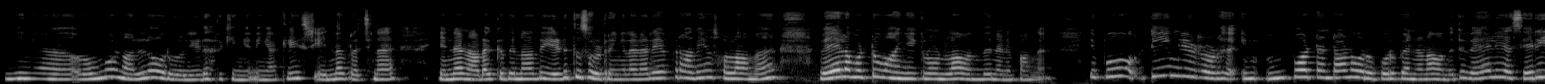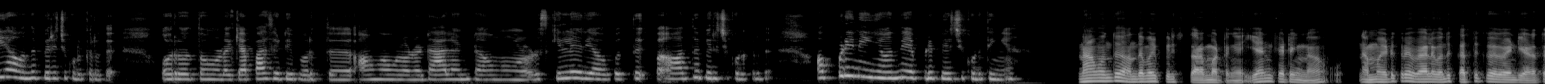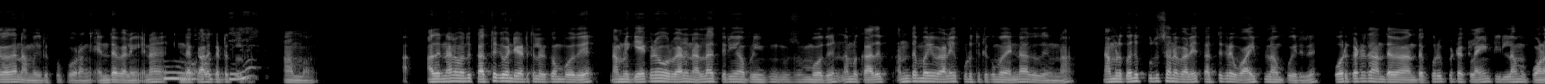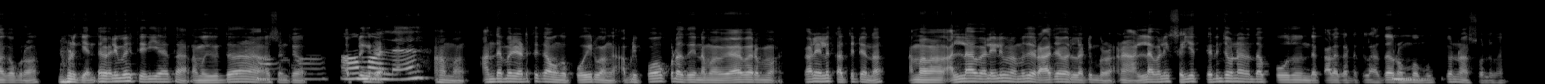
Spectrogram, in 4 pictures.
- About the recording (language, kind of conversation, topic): Tamil, podcast, ஒரு தலைவராக மக்கள் நம்பிக்கையைப் பெற நீங்கள் என்ன செய்கிறீர்கள்?
- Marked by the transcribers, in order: drawn out: "நீங்க"; laughing while speaking: "ஒரு லீடா இருக்கீங்க. நீங்க அட்லீஸ்ட் என்ன பிரச்சனை, என்ன நடக்குதுனாவது எடுத்து சொல்றீங்கல்ல"; in English: "லீடா"; tapping; in English: "அட்லீஸ்ட்"; other background noise; in English: "டீம் லீடரோட இம் இம்பார்டன்ட்"; in English: "கேபாசிட்டி"; in English: "டேலண்ட்"; in English: "ஸ்கில் ஏரியா"; other noise; unintelligible speech; in English: "கிளைண்ட்"; laughing while speaking: "நம்மளுக்கு எந்த வேலையுமே தெரியாதா?"; drawn out: "ஆமா"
